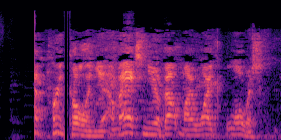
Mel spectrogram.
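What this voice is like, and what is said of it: Peter Griffin impression. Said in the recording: “doing a Peter Griffin impersonation via the prank call. This is a great Peter Griffin impersonation.”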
